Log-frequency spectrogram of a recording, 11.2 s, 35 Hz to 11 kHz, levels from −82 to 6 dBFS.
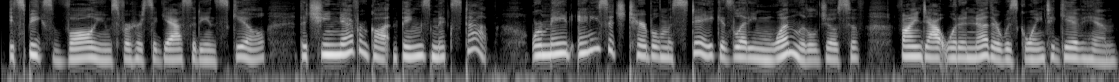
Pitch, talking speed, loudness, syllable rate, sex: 205 Hz, 190 wpm, -18 LUFS, 5.4 syllables/s, female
